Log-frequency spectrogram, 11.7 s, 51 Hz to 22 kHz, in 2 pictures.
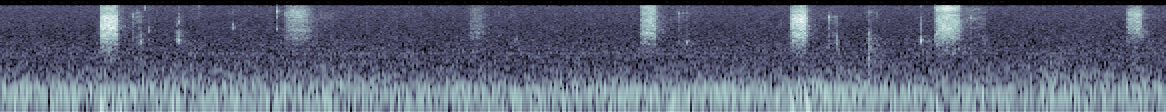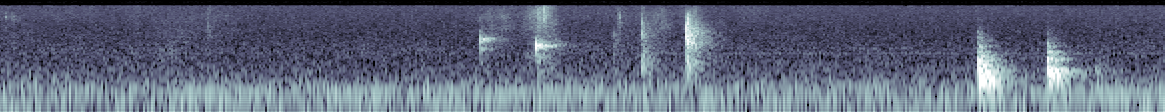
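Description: A spray bottle mists into the air repeatedly to cool someone down on a hot, humid day of 34 degrees Celsius, with short, sharp hissing spritzes scattered irregularly over a steady low hum. A few quieter clicks mix in, and a couple of stronger bursts come near the end.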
